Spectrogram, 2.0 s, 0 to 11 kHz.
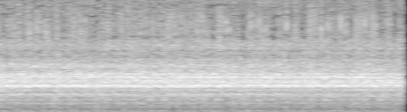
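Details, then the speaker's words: Suzuki Burgman 650 variator with the cover off, secondary shaft spinning: a steady high-pitched whistle over a faint engine hum that stops when the sheaves are separated; CVT whistle, cause unknown. "Вот этот свист непонятный, да, вот вторичный вал вращается."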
